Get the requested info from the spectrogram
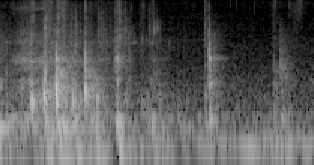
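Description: Quiet handling noise: a few light, scattered taps and knocks with soft rustling as a large python is caught and lifted.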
